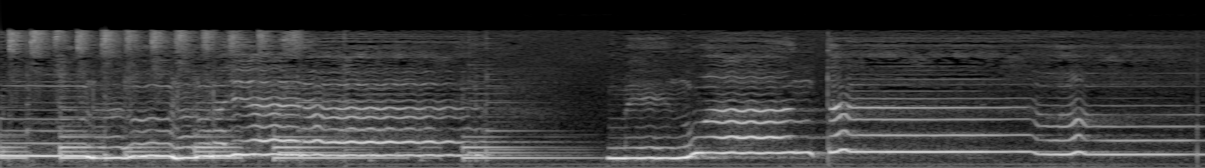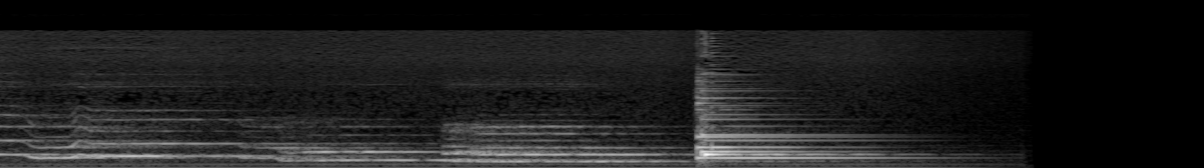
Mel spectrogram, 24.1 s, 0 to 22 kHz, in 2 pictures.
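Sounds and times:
man humming a slow melody: 0.0 - 5.1, 6.0 - 19.5.

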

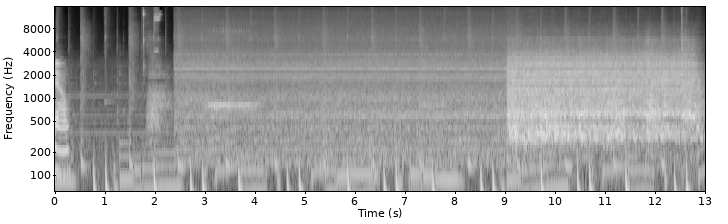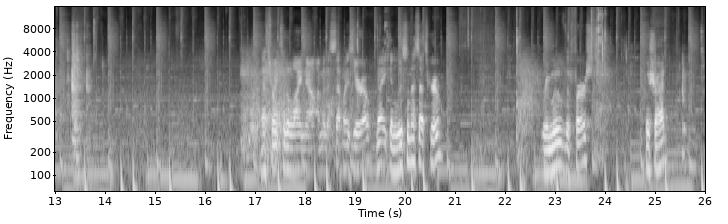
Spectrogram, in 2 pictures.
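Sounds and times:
metal lathe running: 1.8 - 13.2
lathe tool rough cutting: 2.4 - 13.0.

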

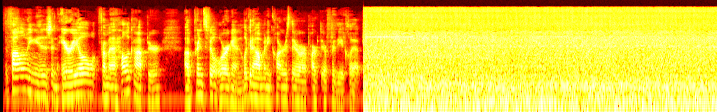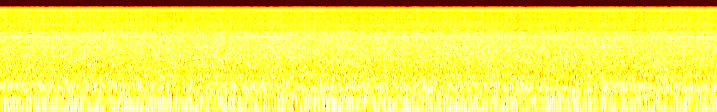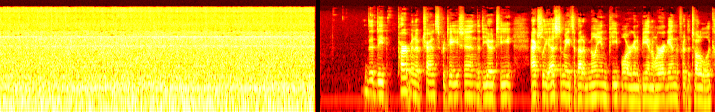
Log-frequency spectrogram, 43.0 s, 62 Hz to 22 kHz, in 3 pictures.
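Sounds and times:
helicopter engine and rotor drone: 7.3 - 35.0.

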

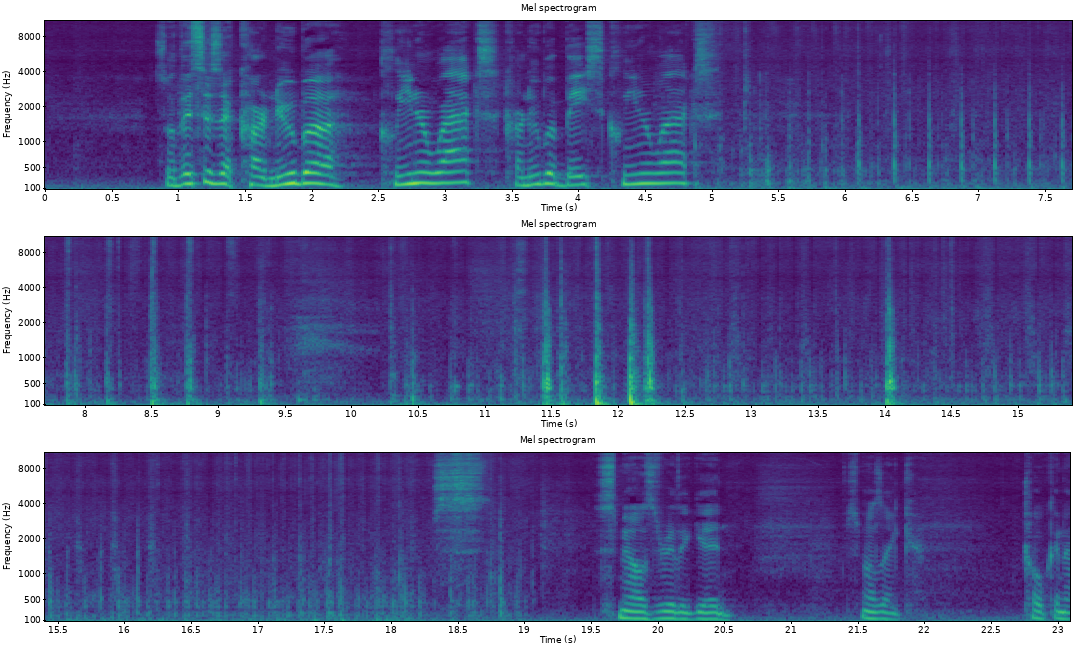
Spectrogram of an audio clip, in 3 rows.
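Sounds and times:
steady low hum: 0.0 - 23.0
cloth rubbing on plastic: 4.8 - 19.1
sharp knocks: 11.3 - 12.4.

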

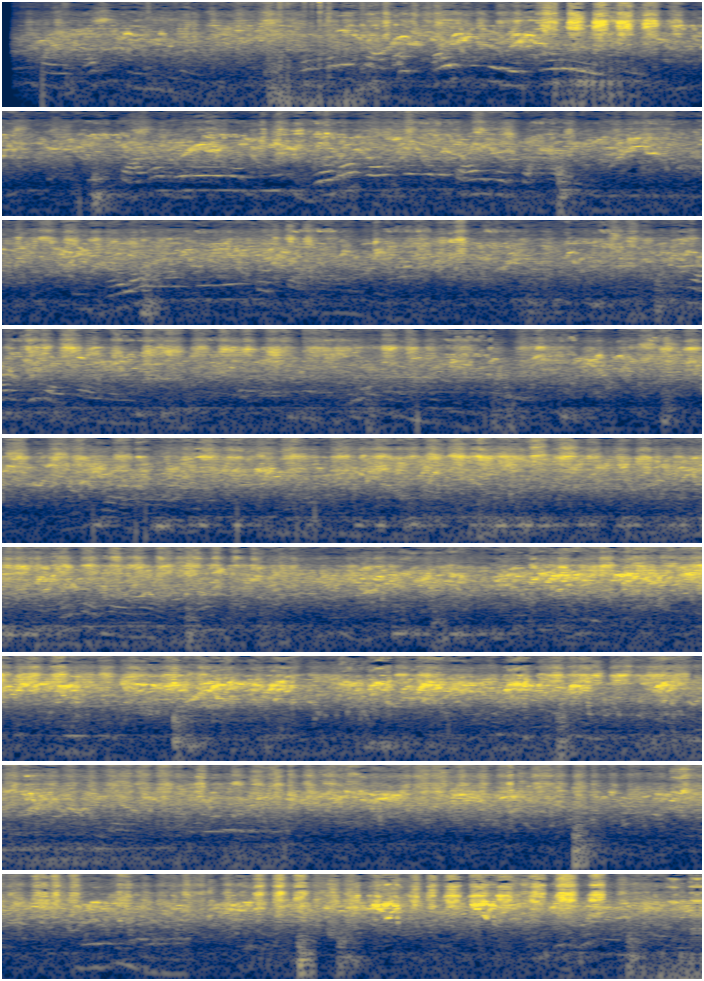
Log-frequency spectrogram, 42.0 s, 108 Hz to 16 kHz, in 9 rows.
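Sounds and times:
budgerigars chirping and squeaking: 0.1 - 42.0.

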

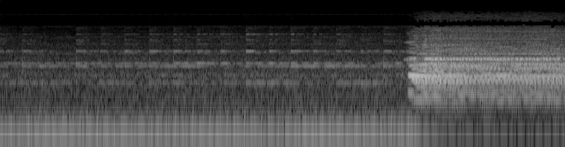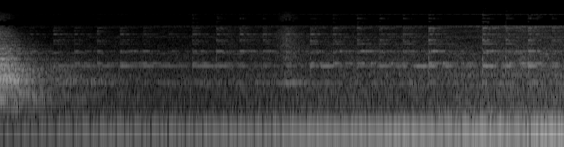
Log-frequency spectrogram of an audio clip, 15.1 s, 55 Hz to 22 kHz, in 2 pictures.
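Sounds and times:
diesel locomotive engine rumbling: 0.0 - 15.0
train air horn: 5.4 - 8.4.

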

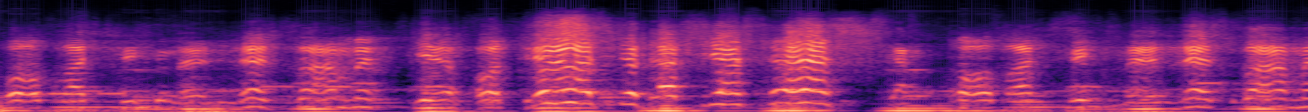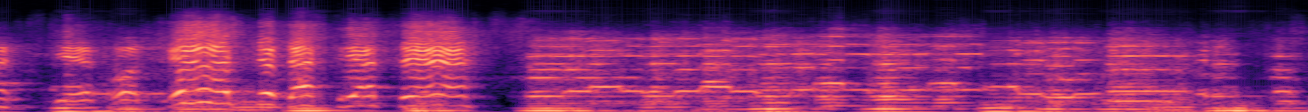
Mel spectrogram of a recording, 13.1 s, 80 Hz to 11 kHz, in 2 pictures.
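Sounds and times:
tenor singing with vibrato: 0.0 - 10.8
orchestra accompaniment: 9.2 - 13.0.

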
